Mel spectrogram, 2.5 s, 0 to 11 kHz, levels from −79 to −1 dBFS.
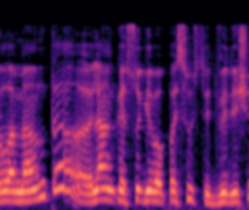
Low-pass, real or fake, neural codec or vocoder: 7.2 kHz; real; none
